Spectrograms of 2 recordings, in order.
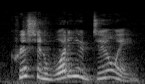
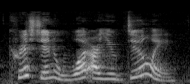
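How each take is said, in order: First: Higher-pitched startled question; alarmed. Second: High, slow, louder repeated question; high-pitched. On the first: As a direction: ask in rising alarm, at normal pace. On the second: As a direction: stretch each word out, high and alarmed. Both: A narrator's reading. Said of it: "I repeat in a high-pitched voice".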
